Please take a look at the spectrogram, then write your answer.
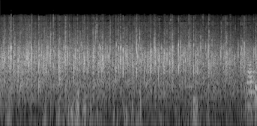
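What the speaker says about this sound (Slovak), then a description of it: "Veľký potlesk poprosím." Audience applause at a sports cup award ceremony, dense steady clapping from a large crowd throughout, loud and even with no pauses.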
